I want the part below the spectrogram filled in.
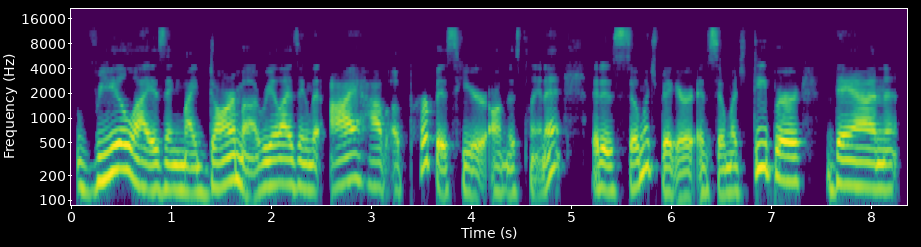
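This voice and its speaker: Woman from Texas, very deep voice, chatty reflective storytelling, podcast guest. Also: animated, measured pace, hardly any pauses, darkish tone. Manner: chatty, reflective, uses "like" often. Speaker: podcast guest, business coach. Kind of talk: casual interview storytelling.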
